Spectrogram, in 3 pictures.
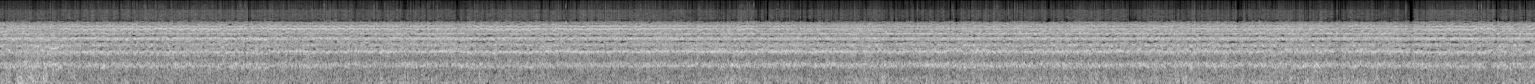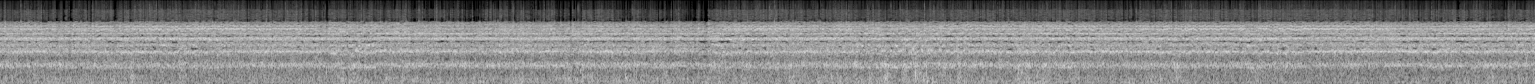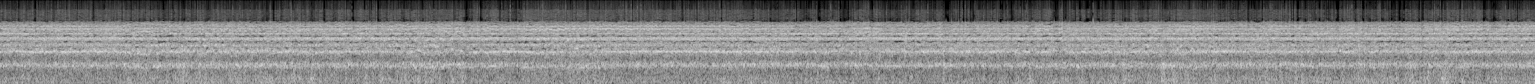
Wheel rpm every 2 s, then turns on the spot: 220, 220, 230, 230, 230, 230, 230, 230, 220, 230, 230, 230, 230, 220, 230, 230, 230, 230, 230, 230, 230, 230, 240.
none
